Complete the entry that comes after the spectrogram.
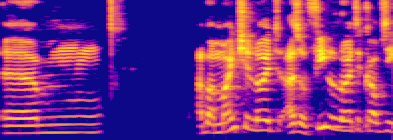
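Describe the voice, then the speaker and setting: Lively intonation runs through a man's high-pitched voice. He speaks at a moderate pace. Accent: Dutch. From Netherlands. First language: Dutch (speaking German). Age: 40s. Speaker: safety equipment entrepreneur. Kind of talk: casual interview.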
